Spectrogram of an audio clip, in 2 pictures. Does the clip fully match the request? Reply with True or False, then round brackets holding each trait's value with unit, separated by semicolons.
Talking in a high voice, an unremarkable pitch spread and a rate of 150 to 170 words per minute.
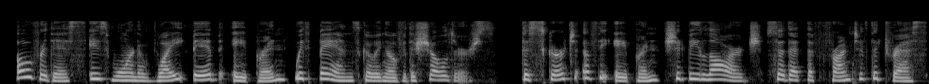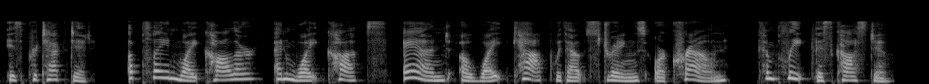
False (200 Hz; 6.0 semitones; 160 wpm)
